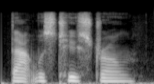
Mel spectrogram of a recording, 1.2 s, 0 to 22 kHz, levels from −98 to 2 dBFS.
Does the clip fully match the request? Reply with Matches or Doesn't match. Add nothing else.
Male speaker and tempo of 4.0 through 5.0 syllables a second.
Doesn't match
